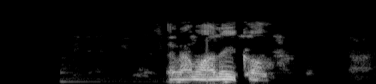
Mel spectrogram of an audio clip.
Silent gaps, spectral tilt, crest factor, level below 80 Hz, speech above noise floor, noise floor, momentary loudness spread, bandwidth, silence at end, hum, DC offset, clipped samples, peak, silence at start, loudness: none; -5 dB/octave; 22 dB; -60 dBFS; 45 dB; -64 dBFS; 16 LU; 7.8 kHz; 0.95 s; none; under 0.1%; under 0.1%; -2 dBFS; 1.65 s; -19 LUFS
